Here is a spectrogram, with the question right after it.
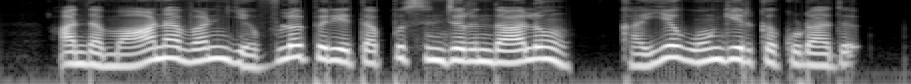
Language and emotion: Tamil, sad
